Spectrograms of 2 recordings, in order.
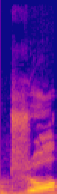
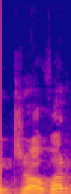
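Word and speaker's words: drawer: हैं ब्रेकफास्ट ठीक है फिर इसको ड्राइवर बोलते हैं यह ड्रॉ क्योंकि उसको हम ड्रॉ कर सकते हैं अपनी तरफ उसे शेल्फ को और वापस लगा सकते हैं ये ड्रॉ है ठीक है ये ड्राइवर नहीं है और ये कपबोर्ड नहीं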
